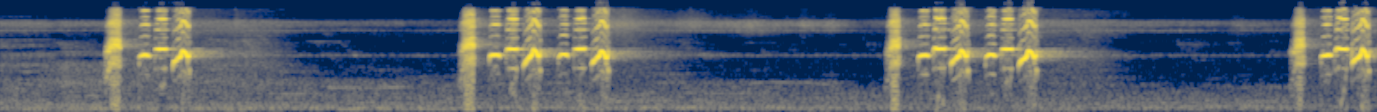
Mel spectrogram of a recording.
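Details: Sooty-headed bulbul in full song, used as a lure to call a rival: short bubbly phrases of five or six quick liquid notes, each phrase about half a second long, repeated every two seconds against a quiet background.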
